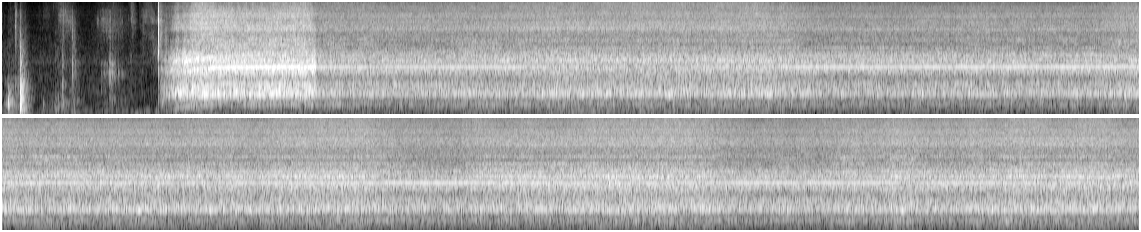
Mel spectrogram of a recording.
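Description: A hair dryer switches on after a few clicks and blows drying a napkin journal page in a mixed media craft project, a loud steady whine and rush that holds for the rest of the stretch.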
